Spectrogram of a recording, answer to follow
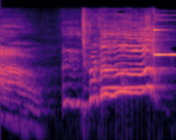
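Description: A man's voice sliding down and trailing off, then singing a high falsetto, yodel-like line that climbs and holds its top note. Just before the end a short steady high chime begins.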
